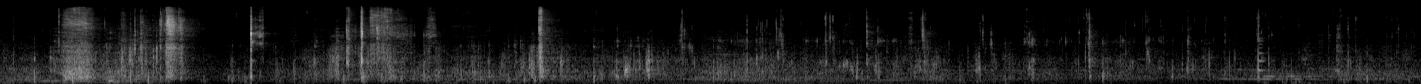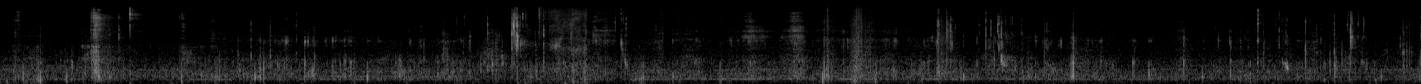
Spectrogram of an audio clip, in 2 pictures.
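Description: Close-up eating of mie ayam noodles: a loud slurp of noodles about a second in, then continuous chewing with small wet clicks, broken by a few more sharp slurping or biting sounds, one around the middle.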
